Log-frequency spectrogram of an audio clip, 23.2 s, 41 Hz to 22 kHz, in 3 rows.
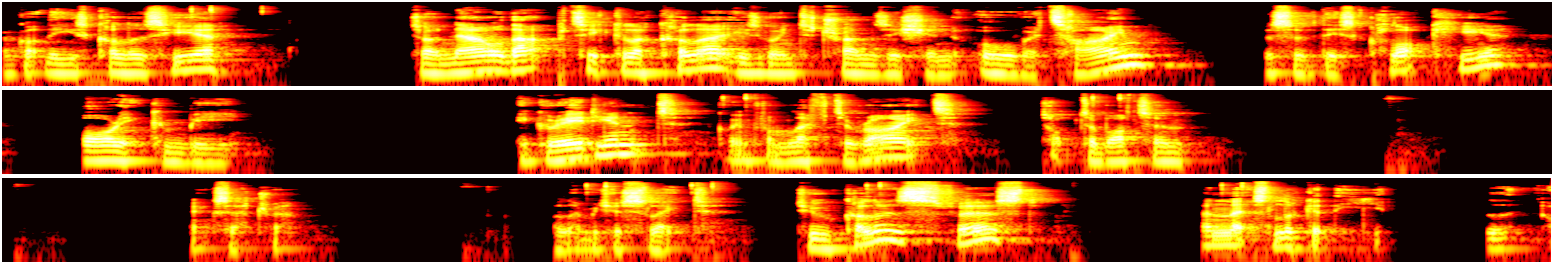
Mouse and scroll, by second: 0.9 click, 8.0 click, 11.3 click, 13.2 click, 14.5 click, 15.4 click, 17.7 click, 18.4 click, 18.9 click, 19.8 click, 21.6 click.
